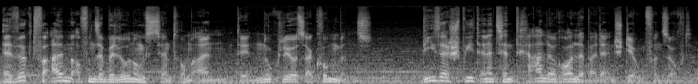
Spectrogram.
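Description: A man's voice: lowish voice, expressive, brisk, over loud music, close to an everyday voice. An actor playing an earnest, knowledgeable man who explains and warns emphatically in a scripted audio drama. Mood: explaining. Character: earnest, knowledgeable man warning his friends.

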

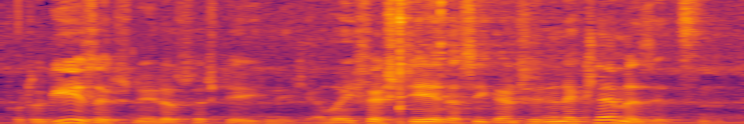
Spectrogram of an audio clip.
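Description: A man's voice: on the low side, sing-song, quick pace, noisy background. An actor playing an impatient, sarcastic male police detective in a radio drama, with an ironic, needling manner. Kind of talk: German radio drama acting.

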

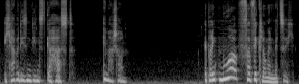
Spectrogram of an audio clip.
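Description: A woman's voice: fairly high pitch, lively intonation, unhurried, a little mellow. An actress playing a headstrong, defensive female doctor in a radio crime drama. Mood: sober, bitter. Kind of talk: German radio drama acting.

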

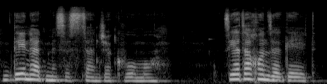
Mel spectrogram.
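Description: Breathy, pleading woman playing a young musician. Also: fairly low pitch, normal speed, a little mellow, lightly acted. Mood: anxious, unsure. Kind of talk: intimate radio drama dialogue.

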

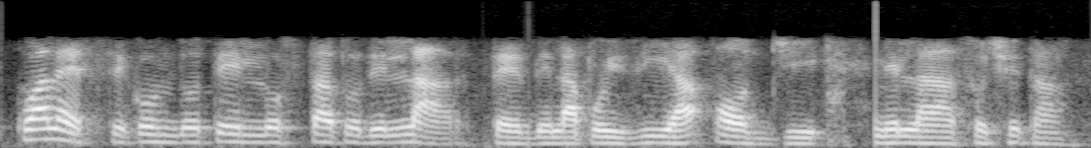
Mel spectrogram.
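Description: A man's voice: medium pitch, unhurried. A man interviewing a guest on the radio with conversational questions. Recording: narrow, phone-like radio sound.

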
